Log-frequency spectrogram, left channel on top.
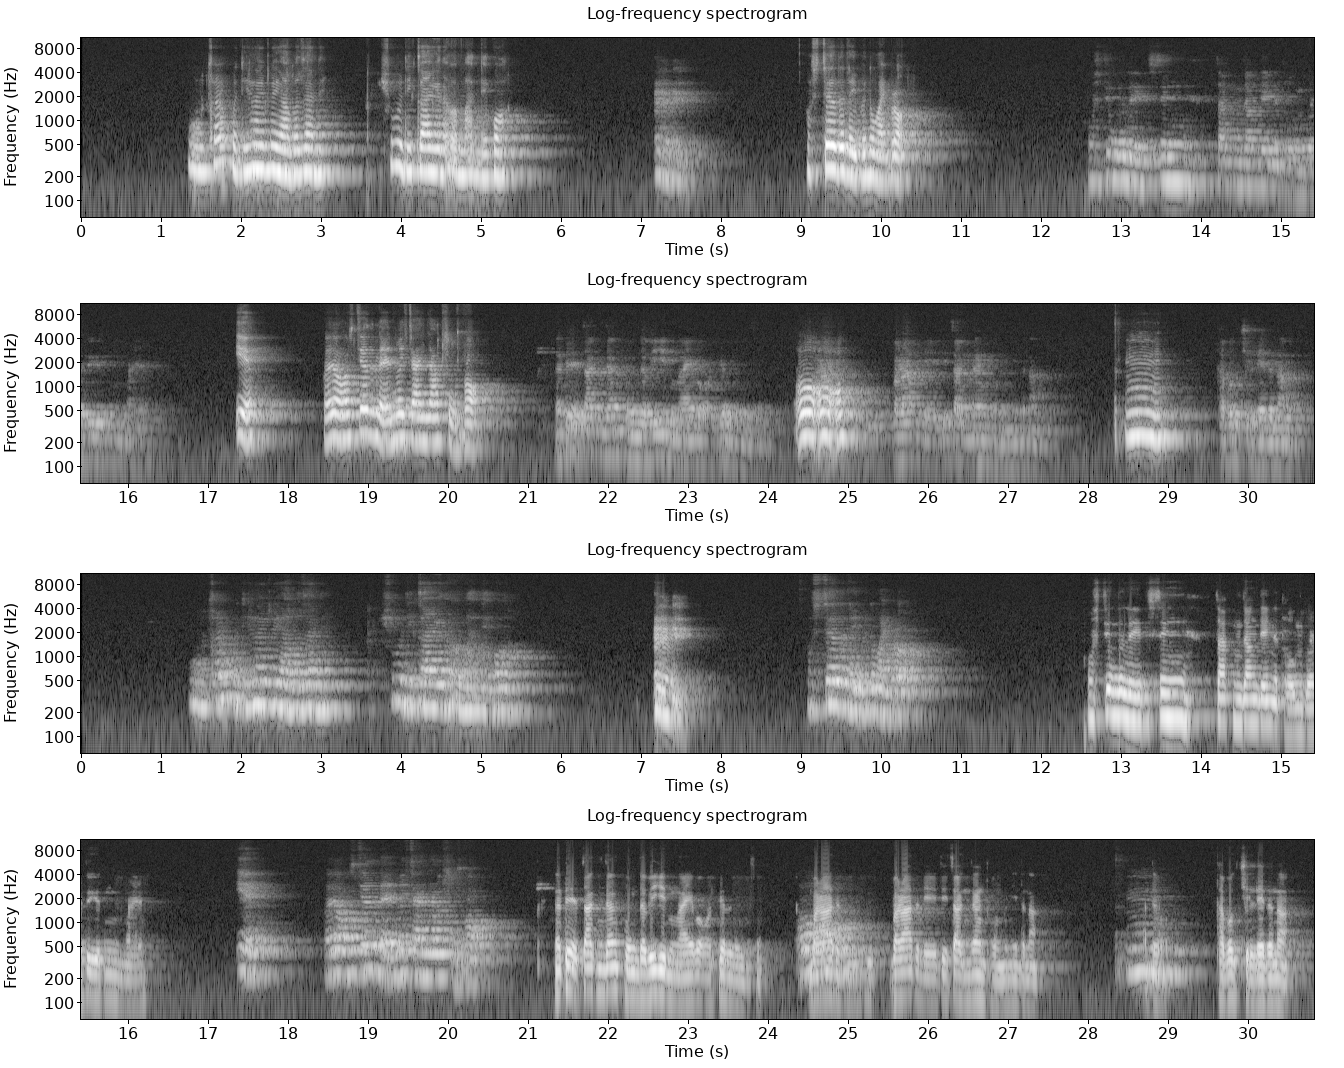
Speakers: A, on the left; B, on the right.
A: ꯎꯝ ꯈꯔꯕꯨꯨꯗꯤ ꯍꯥꯏꯕ ꯌꯥꯕ ꯖꯥꯠꯅꯤ ꯀꯩꯁꯨꯕꯨꯗꯤ ꯀꯥꯏꯒꯗꯕ ꯃꯥꯟꯗꯦꯀꯣ
B: ꯎꯝ
A: ꯍꯣꯁꯇꯦꯜꯗ ꯂꯩꯕ ꯅꯨꯡꯉꯥꯏꯕ꯭ꯔꯣ
B: ꯍꯣꯁꯇꯦꯜꯗ ꯂꯩꯕꯁꯦ ꯆꯥꯛ ꯏꯟꯖꯥꯡꯗꯤ ꯑꯩꯅ ꯊꯣꯡꯕ ꯑꯗꯨꯒꯤ ꯑꯗꯨꯝ ꯅꯨꯡꯉꯥꯏꯌꯦ
A: ꯑꯦ ꯀꯩꯅꯣ ꯍꯣꯁꯇꯦꯜꯗ ꯂꯩꯔ ꯅꯣꯏ ꯆꯥꯛ ꯏꯟꯖꯥꯡ ꯊꯣꯡꯕ꯭ꯔꯣ꯫
B: ꯅꯠꯇꯦ ꯆꯥꯛ ꯏꯟꯖꯥꯡ ꯊꯣꯡꯗꯕꯤꯒꯤ ꯅꯨꯡꯉꯥꯏꯌꯦꯕ ꯍꯣꯁꯇꯦꯜꯗ ꯂꯩꯕꯁꯦ
A: ꯑꯣ
B: ꯚꯔꯥꯗ
A: ꯑꯣ ꯑꯣ
B: ꯚꯔꯥꯗ ꯂꯩꯔꯗꯤ ꯆꯥꯛ ꯏꯟꯖꯥꯡ ꯊꯣꯡꯕꯅꯤꯗꯅ
A: ꯎꯝ
B: ꯑꯗꯣ ꯊꯕꯛ ꯆꯤꯜꯂꯦꯗꯅ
